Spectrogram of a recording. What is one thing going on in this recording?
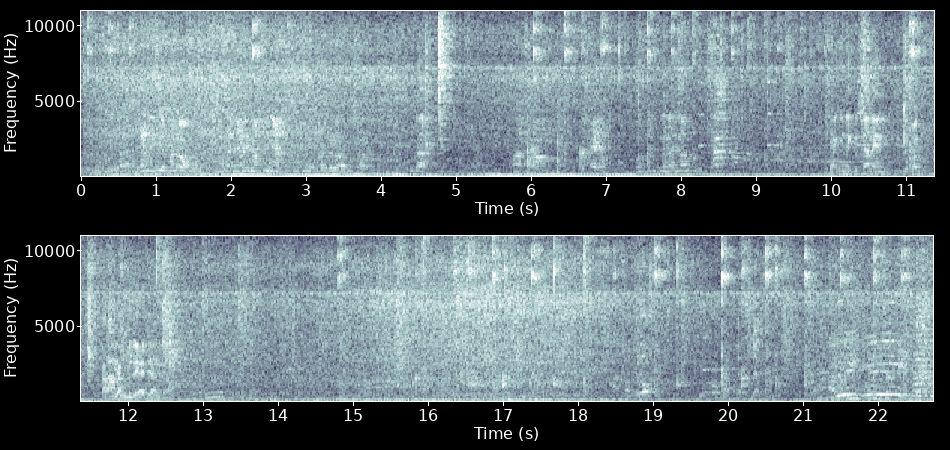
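A ping pong ball clicks sharply back and forth on paddles and a table.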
